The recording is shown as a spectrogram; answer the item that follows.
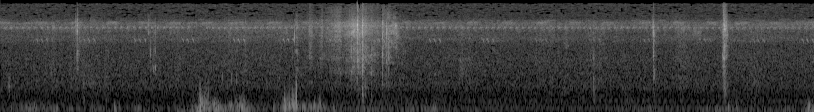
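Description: A bite into a crunchy Zestar! apple about three and a half seconds in, after low chewing and handling sounds. Insects chirr steadily underneath.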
